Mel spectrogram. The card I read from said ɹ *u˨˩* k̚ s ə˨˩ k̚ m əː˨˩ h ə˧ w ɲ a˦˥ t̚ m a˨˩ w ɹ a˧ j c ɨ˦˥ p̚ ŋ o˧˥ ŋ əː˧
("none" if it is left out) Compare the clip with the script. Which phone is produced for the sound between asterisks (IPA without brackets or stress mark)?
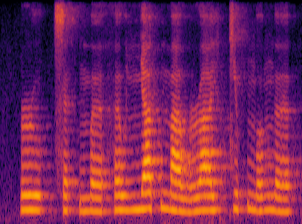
u˨˩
